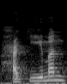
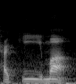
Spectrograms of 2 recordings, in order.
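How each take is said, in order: First: The word ends with an n sound. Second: The word ends with a long a vowel. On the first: The word is read without stopping on it. "हकीमन था" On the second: The reader stops on the word. "वक्फ की हालत में हकीमा हो जाएगा"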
